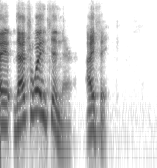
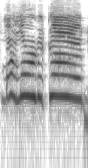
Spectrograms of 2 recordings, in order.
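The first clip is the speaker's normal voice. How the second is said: much higher, hammed-up cry of "My Lord and God"; mock awestruck Thomas. Thomas to Jesus, hammed-up awestruck cry. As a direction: squeal it like a stunned believer.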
